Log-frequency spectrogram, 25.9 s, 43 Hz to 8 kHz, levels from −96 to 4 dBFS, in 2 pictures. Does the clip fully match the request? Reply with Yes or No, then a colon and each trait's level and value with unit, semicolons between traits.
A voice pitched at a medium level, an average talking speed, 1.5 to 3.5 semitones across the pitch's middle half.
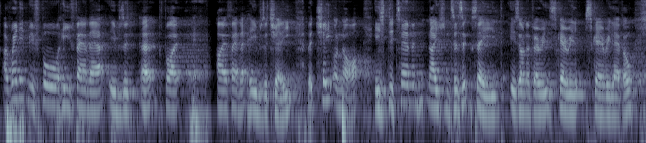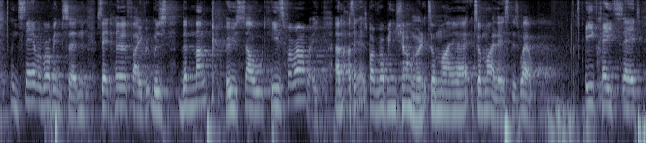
Yes: medium, 145 Hz; average, 160 wpm; average, 3.2 semitones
